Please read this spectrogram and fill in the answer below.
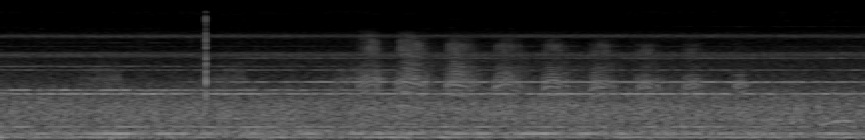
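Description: Background music with steady held tones throughout. About halfway in, a duck quacks a quick run of about ten quacks that grow fainter.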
